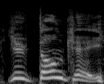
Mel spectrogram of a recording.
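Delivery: shrill, high, loud scream. Screaming at the charts like Gordon Ramsay at a contestant: Gordon Ramsay scream. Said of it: "Actually sounded a bit like him".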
